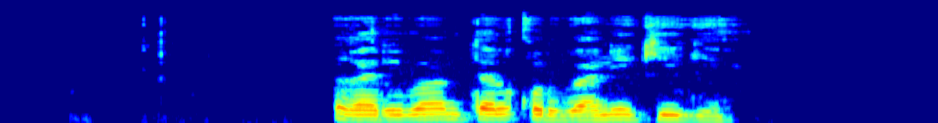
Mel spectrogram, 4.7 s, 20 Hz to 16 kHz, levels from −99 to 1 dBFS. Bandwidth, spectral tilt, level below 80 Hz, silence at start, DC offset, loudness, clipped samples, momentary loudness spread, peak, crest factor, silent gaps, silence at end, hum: 9.8 kHz; -6 dB/octave; -82 dBFS; 1.7 s; under 0.1%; -31 LUFS; under 0.1%; 13 LU; -14 dBFS; 20 dB; none; 1.05 s; none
